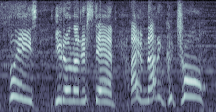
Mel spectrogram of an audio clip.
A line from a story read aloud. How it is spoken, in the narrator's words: screamed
